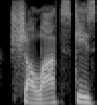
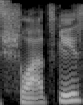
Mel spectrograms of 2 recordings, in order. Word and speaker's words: Schlotsky's: And Shalotsky's Deli. You ever eaten there? Yeah, He okay, has. Schlotsky's, there's no extra letter in between.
